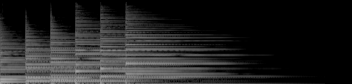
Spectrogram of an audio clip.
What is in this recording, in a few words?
Ab Minor 7th Bb chord; Abm7/Bb; arpeggiated; JGuitar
